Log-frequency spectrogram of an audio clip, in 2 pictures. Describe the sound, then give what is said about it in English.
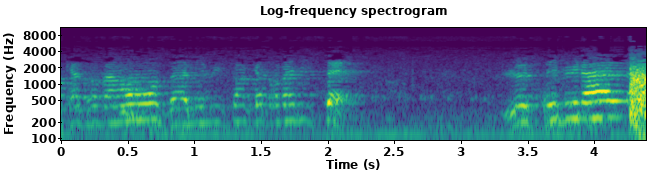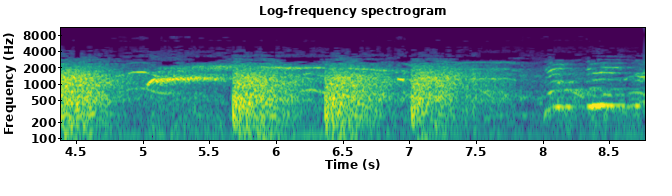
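Gunshots erupt in a courtroom: several loud, sharp bangs burst out in quick succession after a stretch of speech, with voices still heard around the shots. “Gunshots have thrown the courtroom into turmoil.”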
